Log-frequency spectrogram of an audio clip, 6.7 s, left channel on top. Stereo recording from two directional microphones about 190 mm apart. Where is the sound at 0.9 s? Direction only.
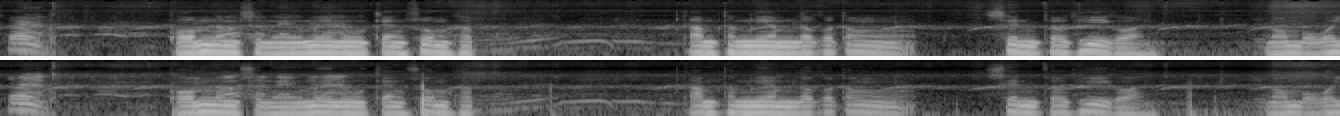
10° left (ahead or behind).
